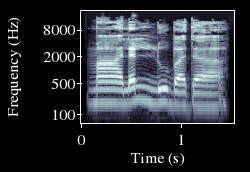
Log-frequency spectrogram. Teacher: لام کی تنوین کے بعد لام ہے، ادغام یرملون بنا غنہ کے ہوگا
